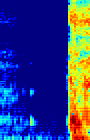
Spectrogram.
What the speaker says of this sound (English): Who is coughing in the background?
